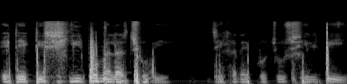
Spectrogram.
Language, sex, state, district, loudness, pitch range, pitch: Bengali, male, West Bengal, North 24 Parganas, -22 LUFS, 110-125 Hz, 120 Hz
